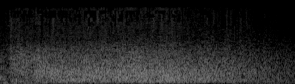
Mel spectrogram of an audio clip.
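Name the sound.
flowing water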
